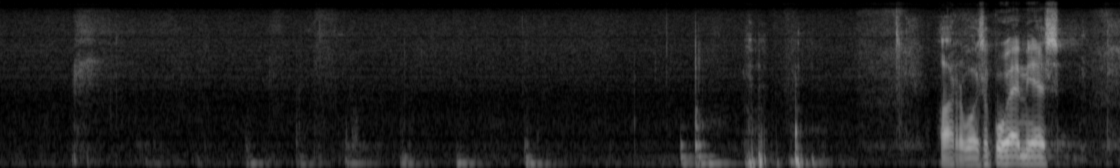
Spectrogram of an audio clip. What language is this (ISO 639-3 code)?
fin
